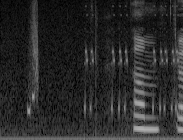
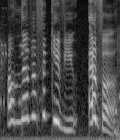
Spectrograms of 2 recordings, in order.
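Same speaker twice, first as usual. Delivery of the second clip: angry outburst; 10 semitones higher, 10 dB louder than usual. Acted. Pearl angry at Nick.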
